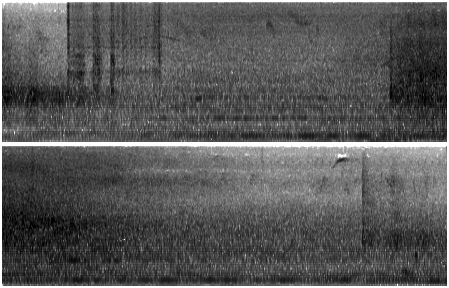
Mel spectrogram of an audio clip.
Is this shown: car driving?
yes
